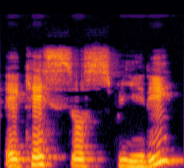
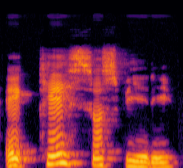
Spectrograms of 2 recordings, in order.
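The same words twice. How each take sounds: First: The S sound of sospiri is doubled. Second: The K sound of che is doubled.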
